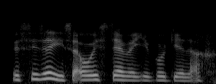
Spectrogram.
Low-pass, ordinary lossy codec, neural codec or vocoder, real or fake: 7.2 kHz; Opus, 24 kbps; codec, 16 kHz, 0.8 kbps, ZipCodec; fake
